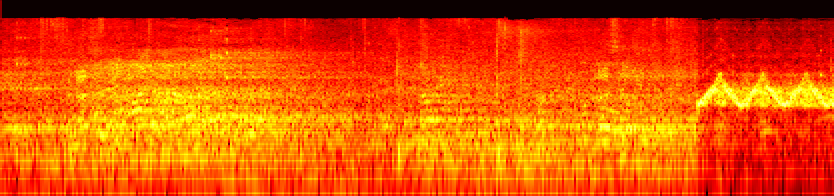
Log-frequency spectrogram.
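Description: Young men shout and call out across an echoing indoor hall.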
